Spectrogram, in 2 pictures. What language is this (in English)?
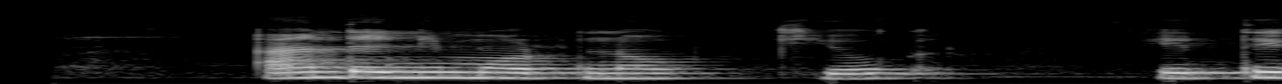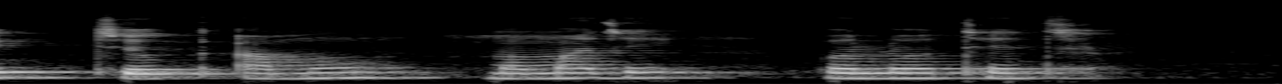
Kalenjin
